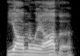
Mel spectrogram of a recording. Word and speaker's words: Iamaleava: And so, if you're not familiar with what I'm talking about, Tennessee quarterback, let me write out the pronunciation, Nico Iamaleava, is in the transfer portal.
